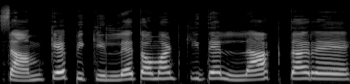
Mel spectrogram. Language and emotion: Goan Konkani, happy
